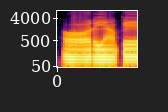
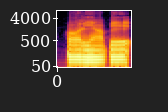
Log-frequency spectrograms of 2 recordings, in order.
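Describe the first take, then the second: No difference in how they are said.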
